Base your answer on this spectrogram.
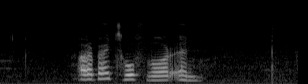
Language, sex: Afrikaans, female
